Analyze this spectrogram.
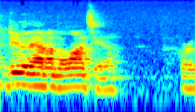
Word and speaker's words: Lancia: So I'm sure I'm going to have to do that on the Lancia, or Lancia, as it's pronounced properly.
